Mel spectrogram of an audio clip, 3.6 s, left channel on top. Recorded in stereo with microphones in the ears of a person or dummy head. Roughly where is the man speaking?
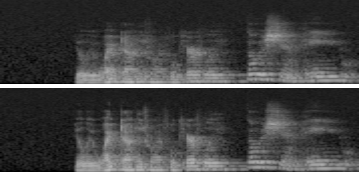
Right.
